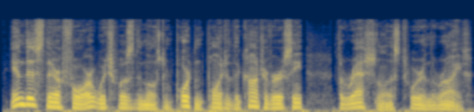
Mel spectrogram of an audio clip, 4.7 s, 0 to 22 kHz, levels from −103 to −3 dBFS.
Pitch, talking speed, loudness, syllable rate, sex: 110 Hz, 225 wpm, -18 LUFS, 7.3 syllables/s, male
